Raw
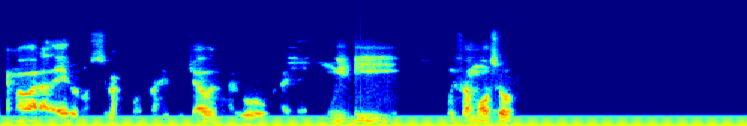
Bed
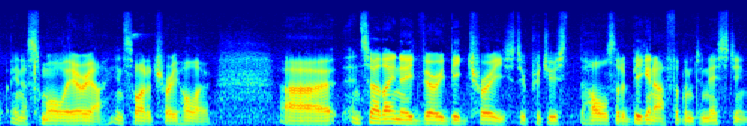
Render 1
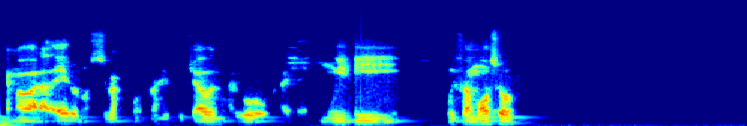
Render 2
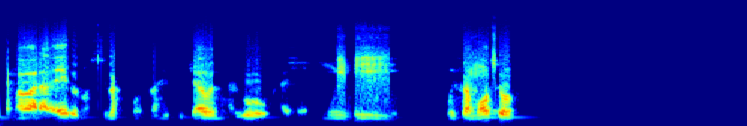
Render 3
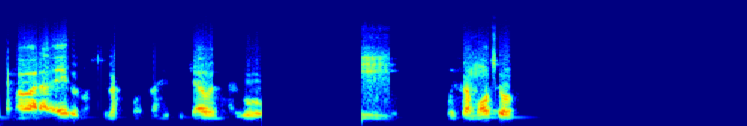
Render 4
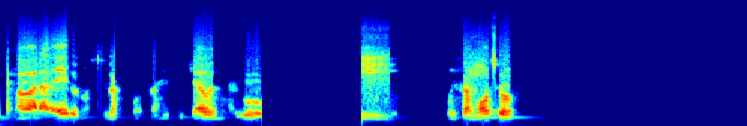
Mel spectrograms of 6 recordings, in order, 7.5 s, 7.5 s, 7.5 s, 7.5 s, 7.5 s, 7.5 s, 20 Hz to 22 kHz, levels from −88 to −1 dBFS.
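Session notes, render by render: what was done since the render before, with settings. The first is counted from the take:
de-hum 60 Hz, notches 5
Wiener smoothing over 25 samples; inverse Chebyshev high-pass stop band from 200 Hz, stop band 40 dB
0.74–1.14 air absorption 250 m; 2.62–3.62 mute
gain +9 dB; limiter -1 dBFS, peak gain reduction 3 dB

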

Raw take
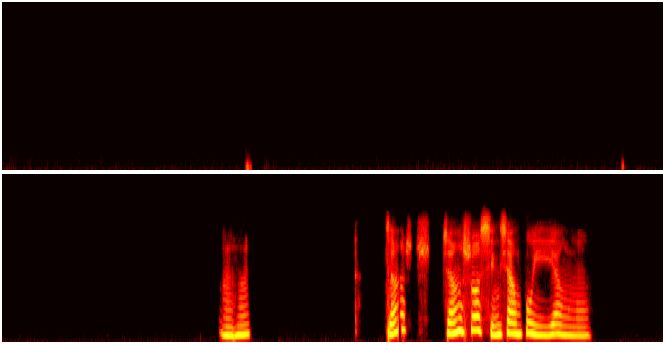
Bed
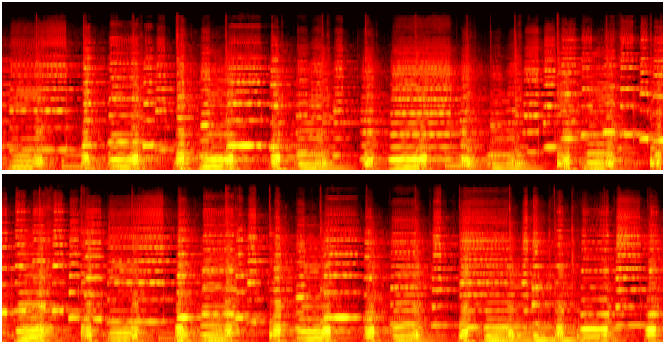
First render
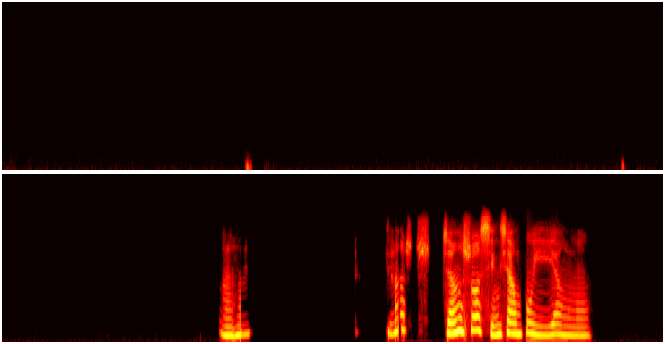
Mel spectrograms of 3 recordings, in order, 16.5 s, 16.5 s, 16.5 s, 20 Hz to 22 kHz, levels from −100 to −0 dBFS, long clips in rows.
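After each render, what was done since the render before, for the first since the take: 11.25–13.19 vowel filter i; 13.71–14.11 bell 410 Hz +7.5 dB; 14.81–15.34 half-wave gain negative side -3 dB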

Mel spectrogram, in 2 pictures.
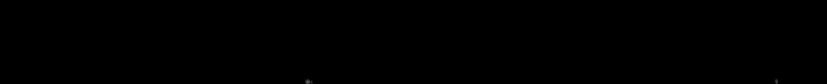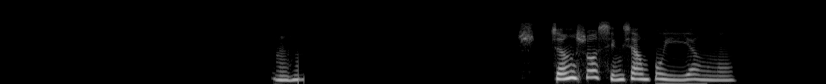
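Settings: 11.31–13.4 mute; 13.99–15.46 air absorption 120 m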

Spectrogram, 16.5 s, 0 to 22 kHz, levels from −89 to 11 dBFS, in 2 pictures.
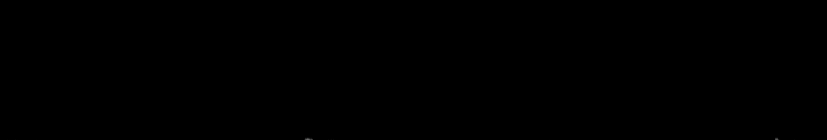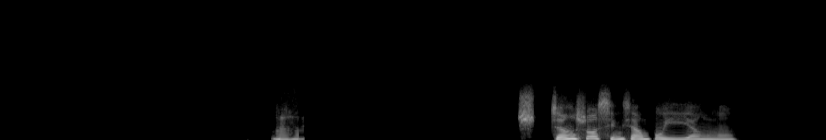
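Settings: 11.07–13.72 tilt shelf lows -9 dB, about 910 Hz; 14.39–14.8 high shelf 2700 Hz -10 dB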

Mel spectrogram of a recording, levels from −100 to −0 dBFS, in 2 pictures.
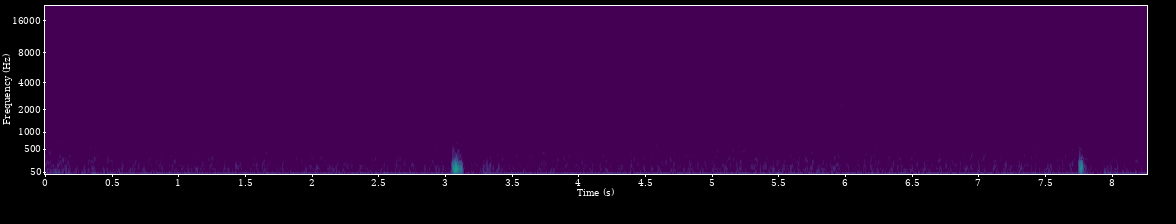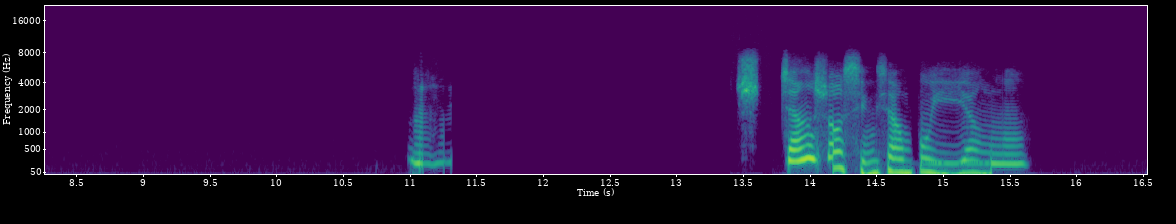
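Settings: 11.09–13.49 compressor 16:1, threshold -42 dBFS; 14.17–15.36 frequency shift -200 Hz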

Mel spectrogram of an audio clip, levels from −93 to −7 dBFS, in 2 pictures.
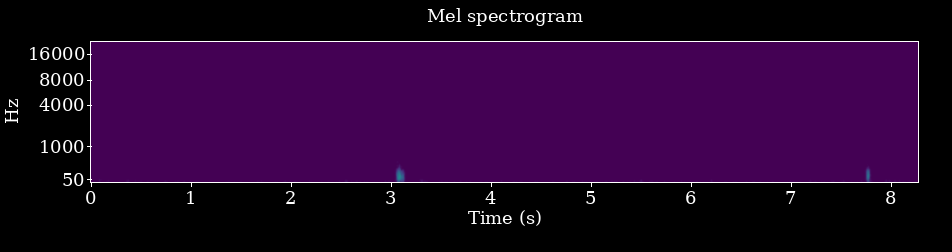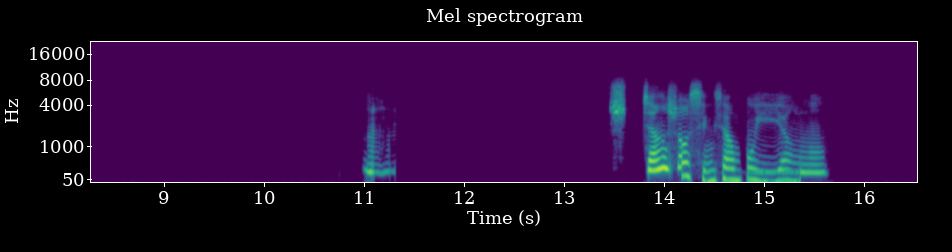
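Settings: low shelf 150 Hz -7.5 dB; notch 3000 Hz, Q 18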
